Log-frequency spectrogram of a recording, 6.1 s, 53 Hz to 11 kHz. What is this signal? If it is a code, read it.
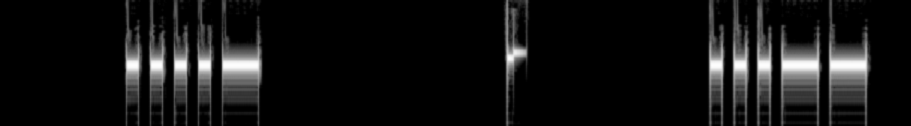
Morse code, heard as a keyed tone, about 15 wpm, 700 Hz. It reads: 4 3
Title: Numbers - 1-Digit 15wpm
